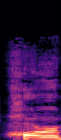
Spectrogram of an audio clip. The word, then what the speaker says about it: horror: Essa palavra, horror, começa com H. Por isso a gente faz o som de h, h. Tipo quando você escreve ha, ha, ha. Repete aí. H. Boa. Na segunda sílaba, tem dois R's. Ou seja, hora de liberar o interior do Paraná ou o interior de São Paulo de dentro de você. Puxa esse R.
